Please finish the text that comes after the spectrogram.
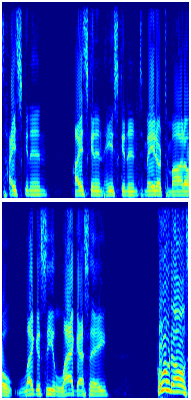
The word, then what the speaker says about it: Heiskanen: I used to say Heiskanen. It's Heiskanen, tomato, legacy, lagasse.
